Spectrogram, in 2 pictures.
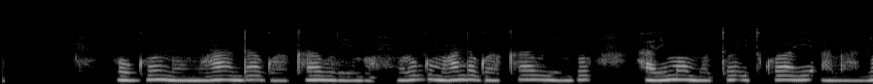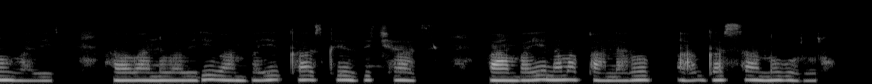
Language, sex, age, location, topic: Kinyarwanda, female, 36-49, Musanze, government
